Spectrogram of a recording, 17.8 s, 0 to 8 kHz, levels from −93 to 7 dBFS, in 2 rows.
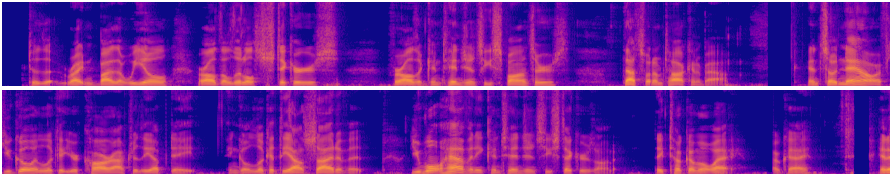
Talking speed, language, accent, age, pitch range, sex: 195 wpm, English, American, 50-69, 95-120 Hz, male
